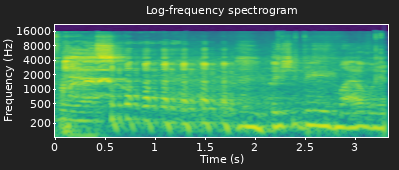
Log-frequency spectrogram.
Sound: Chris laughs

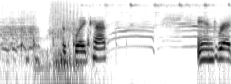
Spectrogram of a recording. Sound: soundbite of horse neigh; soundbite of cats meowing, sleigh bells

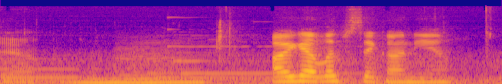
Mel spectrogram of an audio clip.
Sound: lips smooch

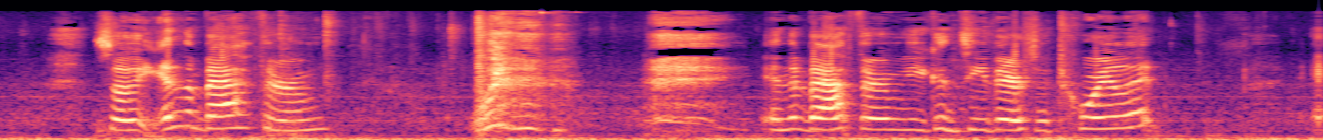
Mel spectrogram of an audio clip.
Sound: laughs

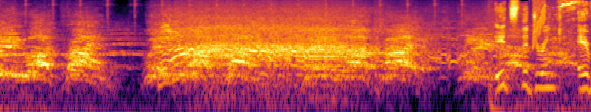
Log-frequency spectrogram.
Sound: screams

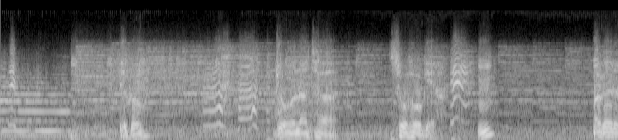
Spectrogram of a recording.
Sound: crying

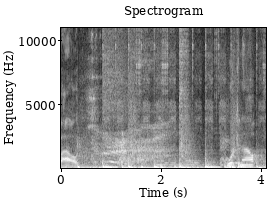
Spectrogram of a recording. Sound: grunting

